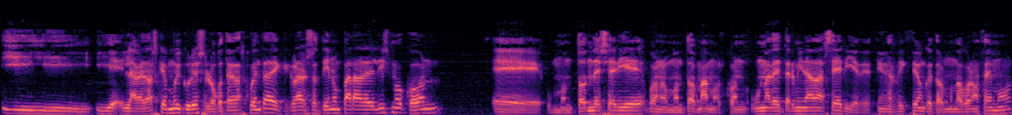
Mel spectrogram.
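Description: Intonation rises and falls in a lively way. The speech runs very fast. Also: man, fairly low pitch for a man. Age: 40s. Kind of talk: casual chat.

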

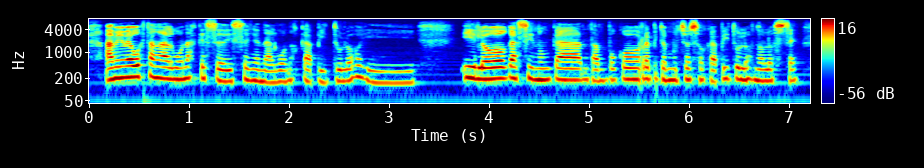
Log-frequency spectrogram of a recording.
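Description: A woman's fairly low voice with a Canarian accent and monotone, flat intonation. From Canary Islands, Spain. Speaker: podcast host and blogger. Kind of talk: casual monologue. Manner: chatty, hesitant with fillers.

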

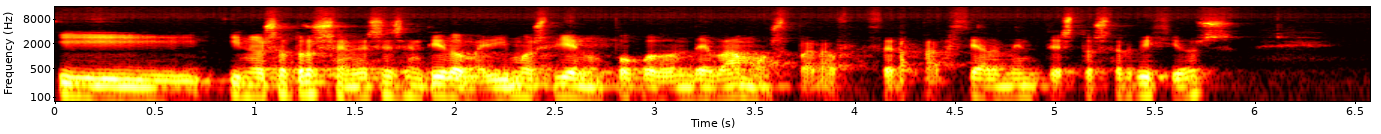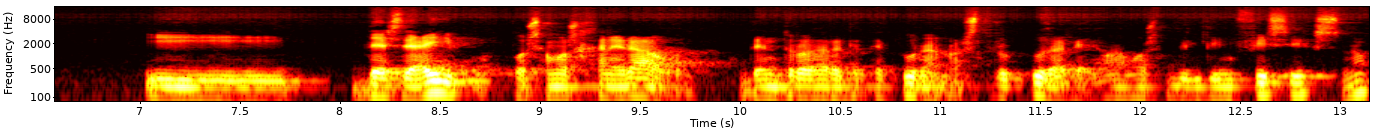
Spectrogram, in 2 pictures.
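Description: Here a man's voice is very deep and low, with a dark, mellow tone. He keeps a moderate pace and fairly even intonation. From Basque Country, Spain (Hondarribia, Gipuzkoa). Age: 60s. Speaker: architect and firm partner. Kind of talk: interview. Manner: hesitant, many fillers.

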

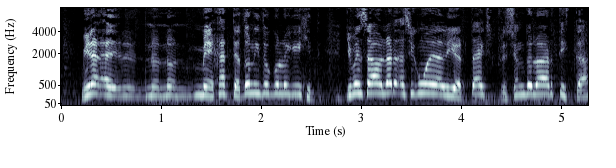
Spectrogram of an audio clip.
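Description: In a Chilean accent, the speaker talks at a very fast pace with ordinary pitch variation. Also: man, extremely high pitch for a man. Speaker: podcast co-host. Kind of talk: casual chat.

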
